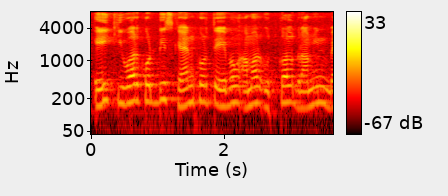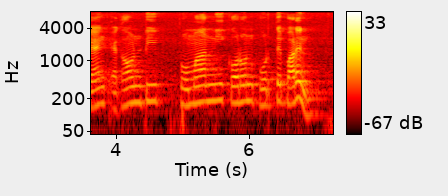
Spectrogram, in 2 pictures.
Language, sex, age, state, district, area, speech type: Bengali, male, 18-30, West Bengal, Purulia, urban, read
